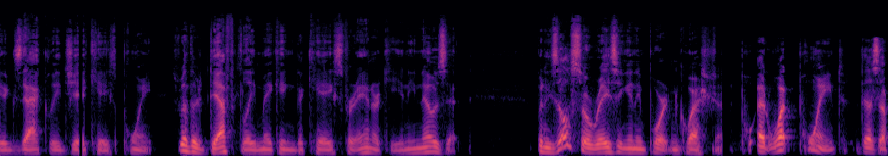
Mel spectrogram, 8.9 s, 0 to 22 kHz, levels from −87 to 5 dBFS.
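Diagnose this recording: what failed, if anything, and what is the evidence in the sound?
Bluetooth dropout at 0.79 to 0.85 s: the speech cuts to silence, then resumes as if it had kept playing, likely packets lost on the wireless link.

Input switched to a poorer device at 7.22 s: an 80 ms silence, then duller speech with nothing above 7.9 kHz and new background noise, likely a capture-stage change to another microphone.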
